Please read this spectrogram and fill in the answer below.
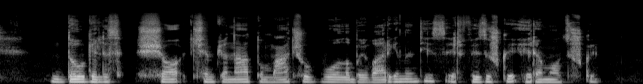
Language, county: Lithuanian, Vilnius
